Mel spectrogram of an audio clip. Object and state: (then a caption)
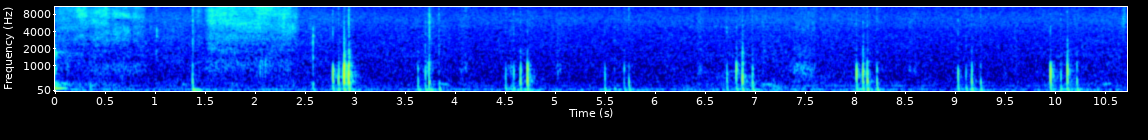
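Velvet-flocked tin eyeshadow palette. Fingertips and short nails tap across the lid of a flat rectangular Urban Decay Naked eyeshadow palette, a hollow dark velvet-flocked metal tin lying on cloth. A quiet, uneven series of soft, muffled taps and clustered nail clicks sounds, each dull and short with almost no ring against a faint hiss.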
